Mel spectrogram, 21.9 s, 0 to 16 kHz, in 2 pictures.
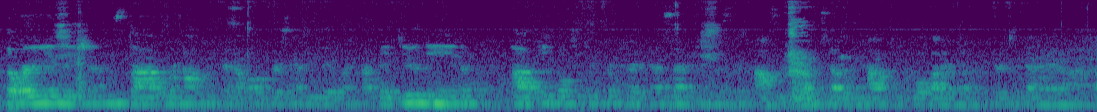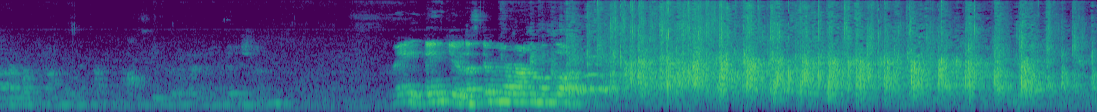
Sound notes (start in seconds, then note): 16.5 attendees cheers and applauds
